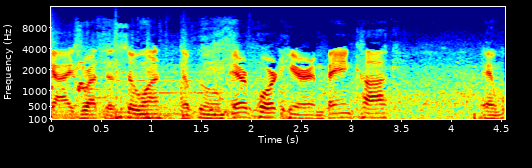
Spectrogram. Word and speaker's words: Suvarnabhumi: Suvarnabhumi Airport.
